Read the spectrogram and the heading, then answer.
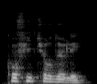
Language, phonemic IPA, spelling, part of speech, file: French, /kɔ̃.fi.tyʁ də lɛ/, confiture de lait, noun, Fr-confiture de lait.ogg
- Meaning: dulce de leche (sweat dairy spread)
